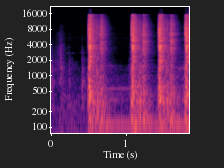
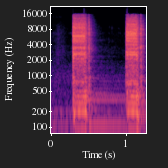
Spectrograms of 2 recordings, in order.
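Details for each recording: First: Gottlieb pinball 10-point score reel in test mode after replacing a badly worn coil stop: four crisp even clacks about a third of a second apart, no rattle; normal operation. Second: Gottlieb pinball 10-point score reel operated manually by its relay: harsh, rattling clatter on each step, far noisier than a clean snap; likely an indented worn coil stop, possibly an over-heavy spring.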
